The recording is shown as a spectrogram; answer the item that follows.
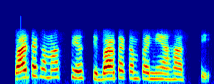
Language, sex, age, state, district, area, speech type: Sanskrit, female, 30-45, Karnataka, Dakshina Kannada, rural, conversation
